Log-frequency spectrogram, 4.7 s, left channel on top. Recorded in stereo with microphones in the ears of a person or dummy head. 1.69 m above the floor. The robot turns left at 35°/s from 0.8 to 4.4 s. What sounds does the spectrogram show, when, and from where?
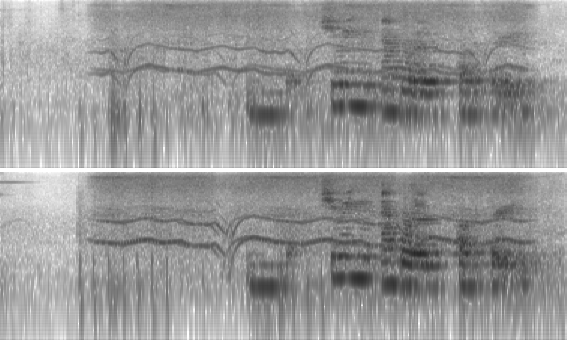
2.0 s chewing: 15° right, 1.2 m; by 4.7 s 100° right, 1.2 m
